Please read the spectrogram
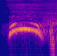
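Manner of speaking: high, loud exasperated whew. Real, not acted. Overwhelmed by the message, a high loud exasperated whew. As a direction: blow it out in disbelief.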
